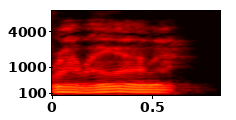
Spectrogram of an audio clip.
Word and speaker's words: Ramayana: the Ramayana is the story, or the Ramayan, which is the way they pronounce it. In English, it's Ramayana.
